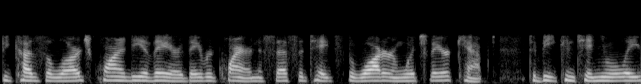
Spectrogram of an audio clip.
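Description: No technical faults are audible.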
